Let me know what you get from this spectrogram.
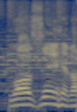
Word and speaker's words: Lausanne: East Nashville 34, Waverly 20, Yoak 14, South Green 0, Bartlett 14, Brentwood nothing, Henry County 42, Portland nothing, Lausanne. How do you say it again? – Lausanne. – I'm getting it correct.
